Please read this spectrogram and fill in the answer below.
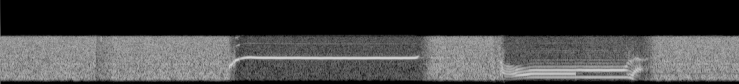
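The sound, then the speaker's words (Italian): CB radio static, a band-limited hiss on an AM channel, breaks into a steady, loud whistled carrier tone. The hiss returns, then several overlapping steady whistle tones at different pitches sound before the static comes back. “Per esempio, guarda, dalla portante muta al fischio, guarda,”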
